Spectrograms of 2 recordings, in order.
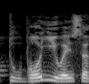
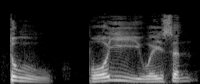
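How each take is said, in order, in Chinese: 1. 停顿在第二个音节之后。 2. 停顿在第一个音节之后。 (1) "你不能说赌博弈为生啊，那就ridiculous。你不能赌博，还要弈为生" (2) "这个要这样念哦"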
